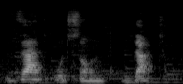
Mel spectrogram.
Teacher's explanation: The TH blend in English is, you have the strong TH blend and you have the soft TH blend. Now the soft TH sound in Patwa is pronounced with a D.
